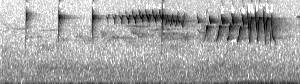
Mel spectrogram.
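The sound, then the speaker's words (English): A northern waterthrush sings in the woods, a loud, clear three-part song: a few separate sharp chips, then a rapid run of bright repeated notes, ending in a quicker, lower-pitched chattering flourish. “That, tweet, tweet, tweet, tweet, tweet, tweet, tweet, that was a northern water thrush. There he goes. It's a three-part song.”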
